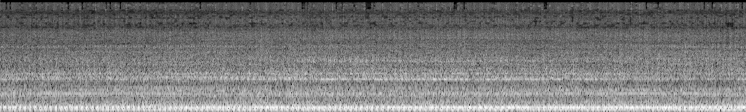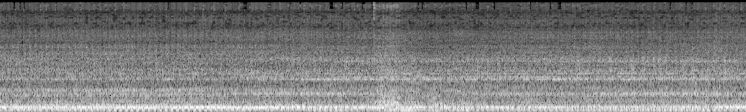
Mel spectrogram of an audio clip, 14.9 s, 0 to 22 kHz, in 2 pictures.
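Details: Mud motor (Mud Skipper Twister) on a 1648 boat, fitted with a welded-on Honda 300 muffler: steady low drone with a soft, muffled exhaust note and no harsh bark, much quieter than other exhausts; running normally.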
